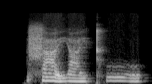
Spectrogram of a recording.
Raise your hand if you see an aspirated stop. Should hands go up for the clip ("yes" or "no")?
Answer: yes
